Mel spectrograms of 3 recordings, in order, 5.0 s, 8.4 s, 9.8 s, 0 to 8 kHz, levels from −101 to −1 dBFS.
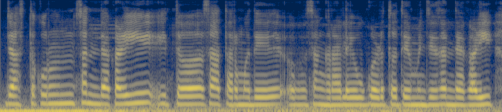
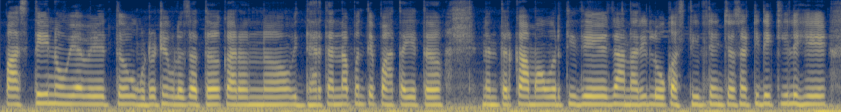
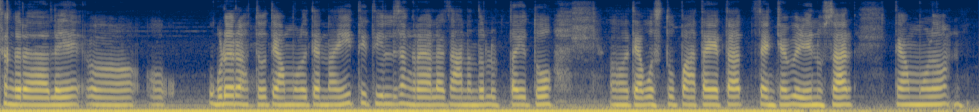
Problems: constant background noise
